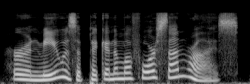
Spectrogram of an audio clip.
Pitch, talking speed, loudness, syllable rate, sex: 255 Hz, 215 wpm, -16 LUFS, 6.4 syllables/s, female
